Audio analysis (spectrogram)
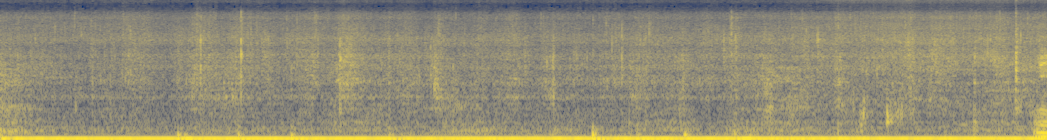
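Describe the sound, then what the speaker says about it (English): Eggs scrambling with sausage and melting cheese in a hot pan on a keto cooking day, a steady soft sizzle broken by repeated scraping and stirring knocks from a utensil, with no talking. "Now we just keep on scrambling and wait for this cheese to feel the heat and start to melt"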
